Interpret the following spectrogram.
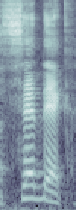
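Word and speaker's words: צדק: justiça, tzedek, tzedek, e juízo, mishpat, chesed, emet, tzedek, mishpat. Chesed se escreve het, com pontuação para E, Samer e Dalet.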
